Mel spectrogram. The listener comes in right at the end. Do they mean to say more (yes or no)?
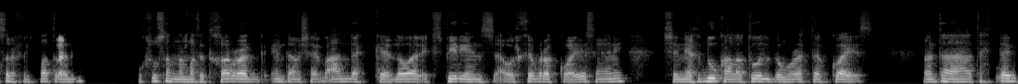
no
